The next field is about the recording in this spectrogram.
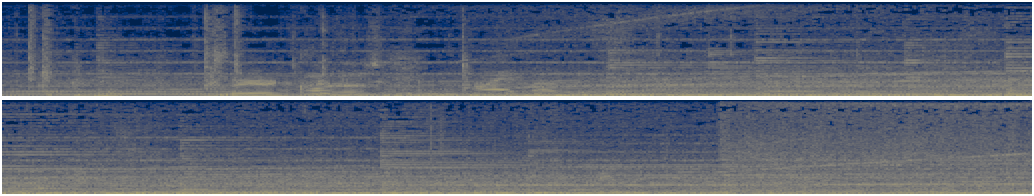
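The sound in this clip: Aircraft engine starting up, heard from inside the cockpit: a steady rising whine climbs in pitch over a constant roar, with people talking throughout.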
